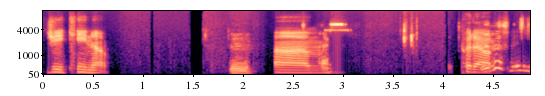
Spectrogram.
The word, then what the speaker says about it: Giacchino: I heard that little score that Michael I think it's pronounced Giacchino.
